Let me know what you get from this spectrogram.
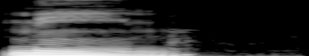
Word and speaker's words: meme: Having first considered, then rejected, the word mimeme, M-I-M-E-M-E, he wrote, "Mimeme comes from a suitable Greek root, but I want a monosyllable that sounds a bit like gene. I hope my classicist friends will forgive me if I abbreviate mimeme to meme." The suitable Greek root was M-I-M, meaning mime or mimic. The English suffix E-M-E indicates a distinctive unit of language structure, as in grapheme, lexeme, and phoneme.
